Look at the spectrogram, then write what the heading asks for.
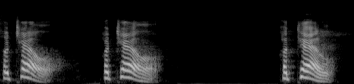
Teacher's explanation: are pronouncing the word hotel in the wrong way it's hotel give the stress on the second syllable and do it with the plosive · The unstressed syllables are reduced to the schwa.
